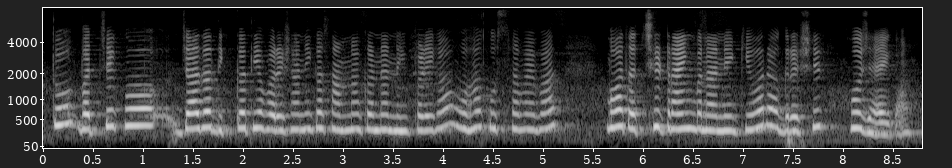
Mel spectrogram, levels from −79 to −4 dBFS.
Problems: constant background noise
